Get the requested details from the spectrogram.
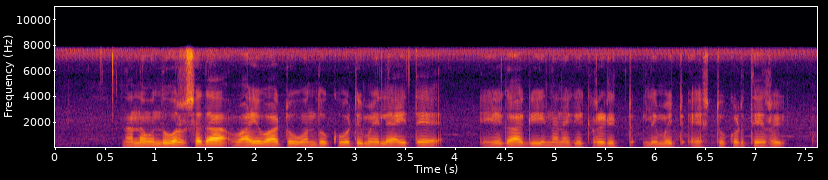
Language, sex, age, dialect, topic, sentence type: Kannada, female, 36-40, Central, banking, question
